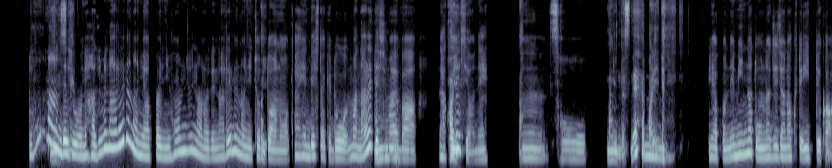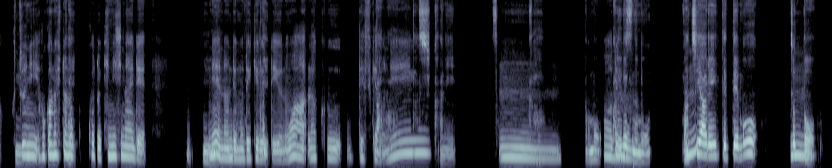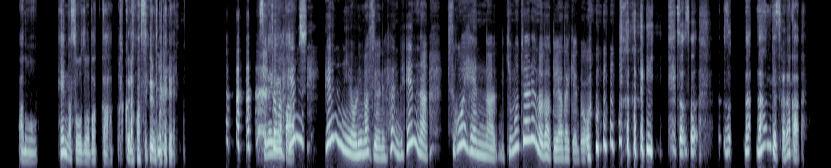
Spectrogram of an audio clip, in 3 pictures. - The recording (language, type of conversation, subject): Japanese, unstructured, 幸せを感じるのはどんなときですか？
- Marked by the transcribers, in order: laughing while speaking: "やっぱり"; chuckle; laughing while speaking: "膨らませるので"; laugh; giggle; laugh; laughing while speaking: "はい。そう そう。そう"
